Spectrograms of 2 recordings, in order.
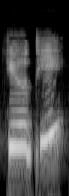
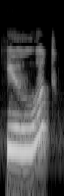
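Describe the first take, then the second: First: An extra vowel sound follows the final consonant. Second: The word ends cleanly on its final consonant. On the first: The speaker calls it wrong. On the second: The speaker calls it right.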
